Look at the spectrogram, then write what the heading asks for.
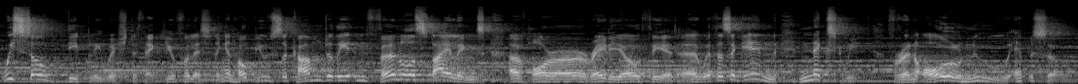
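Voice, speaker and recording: Male actor as ominous horror radio announcer, grandiose, extremely animated, medium pitch, reverberant hall, background music. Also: normal speed, hardly any pauses, natural voice. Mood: ominous formality. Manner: grandiose, theatrical. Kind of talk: scripted radio credits in horror-host style.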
